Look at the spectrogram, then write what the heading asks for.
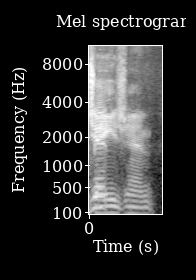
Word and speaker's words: Bagent: Bagent.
